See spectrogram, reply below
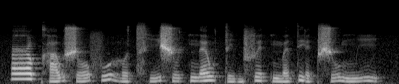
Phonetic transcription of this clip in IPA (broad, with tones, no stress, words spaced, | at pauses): ʕʊ˥˨kʰa˩˧wʃo˩˧fu˧˥˧ ɦʊ˩t͡sʰi˩˥ ʃu˩˧tnɛ˧˥˧w ti˩bfe˥˨t mɛ˩˥t je˩tʃu˧˥˧ mi˧˥˧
